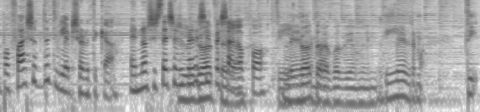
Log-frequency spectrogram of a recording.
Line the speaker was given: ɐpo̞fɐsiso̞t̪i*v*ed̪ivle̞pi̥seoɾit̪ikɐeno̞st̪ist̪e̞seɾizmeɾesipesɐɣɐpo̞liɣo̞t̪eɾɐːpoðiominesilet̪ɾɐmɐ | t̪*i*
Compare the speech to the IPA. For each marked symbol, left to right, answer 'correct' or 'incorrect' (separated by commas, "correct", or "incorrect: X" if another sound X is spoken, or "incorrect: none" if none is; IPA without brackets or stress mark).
incorrect: ð, correct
